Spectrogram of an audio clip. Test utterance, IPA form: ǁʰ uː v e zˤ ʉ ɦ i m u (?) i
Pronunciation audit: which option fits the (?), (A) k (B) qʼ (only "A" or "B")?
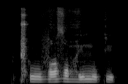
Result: A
